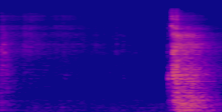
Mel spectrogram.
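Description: A pause, then near the end one sudden, loud burst of noise that fades within about half a second.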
